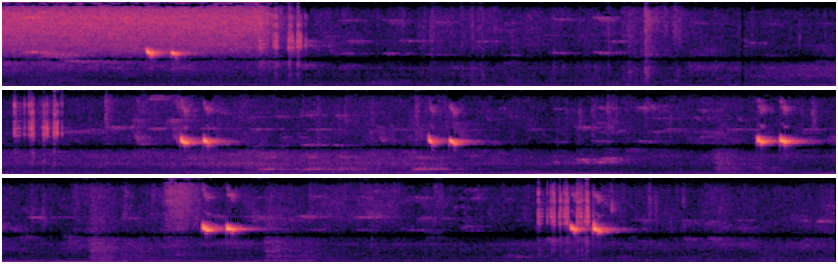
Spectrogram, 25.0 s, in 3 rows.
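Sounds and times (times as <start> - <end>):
bird double chirp: 15.9 - 16.4, 18.6 - 19.3, 22.1 - 23.0.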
